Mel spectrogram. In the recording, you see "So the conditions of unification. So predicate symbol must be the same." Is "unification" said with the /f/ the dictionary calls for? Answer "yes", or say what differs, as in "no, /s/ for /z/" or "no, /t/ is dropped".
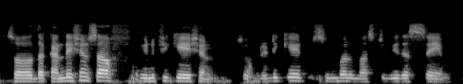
yes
